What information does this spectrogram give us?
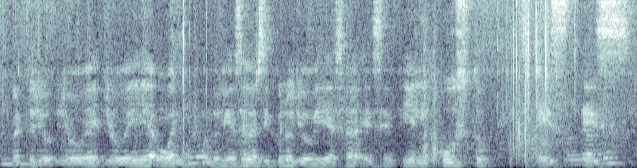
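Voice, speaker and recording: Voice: mid-range voice, steady tone, moderate pace, noisy background. A member of a study group explaining how they read a verse, hesitating and restarting. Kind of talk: group discussion. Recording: roomy, distant, crowd behind.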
